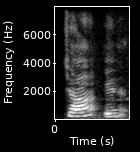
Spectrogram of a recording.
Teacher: നാവിന്റെ മധ്യഭാഗം പോയി മുട്ടുമ്പോഴാണ് ച എന്ന അക്ഷരം ഉണ്ടാകുന്നത്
